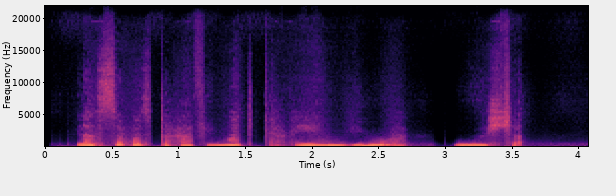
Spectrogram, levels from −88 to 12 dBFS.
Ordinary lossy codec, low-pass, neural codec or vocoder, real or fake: none; none; codec, 44.1 kHz, 0.9 kbps, DAC; fake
